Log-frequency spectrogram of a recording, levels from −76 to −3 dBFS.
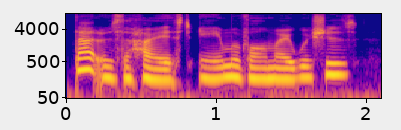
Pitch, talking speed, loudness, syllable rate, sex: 185 Hz, 255 wpm, -15 LUFS, 6.0 syllables/s, female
